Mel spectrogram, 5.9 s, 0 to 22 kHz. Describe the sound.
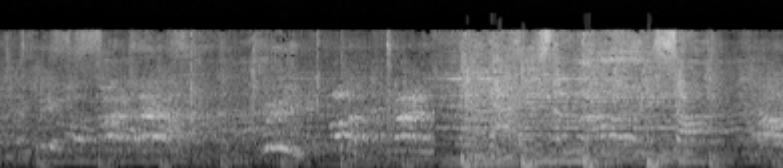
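A large crowd of about 300 football fans, Cheltenham supporters joined by Sint-Truiden fans, chants loudly in rhythmic unison on a march in Sint-Truiden, voices rising and falling in steady pulses with occasional louder shouts breaking through the dense roar.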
